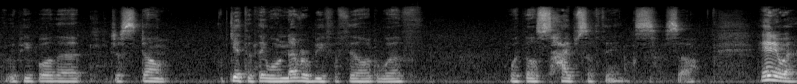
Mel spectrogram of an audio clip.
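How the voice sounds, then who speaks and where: A man talks over noticeable background noise. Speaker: YouTube hair care vlogger. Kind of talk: casual vlog talk to camera. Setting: at home with a bag over his hair. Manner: loud.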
